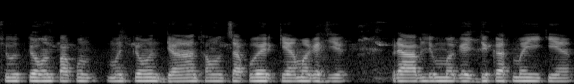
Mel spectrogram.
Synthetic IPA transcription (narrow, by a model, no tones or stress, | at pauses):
suːd̪̚pʲɐnpɐpunmɨnpʲɐnd̪aːnt̪ʰɐwunt͡ʃɐpəːɾʲkiãmɐɡɐsipɾaːblʲimːɐɡɐd̪ikːɐt̪ʰmɐjikiã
